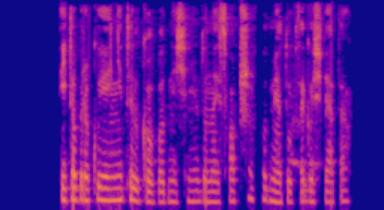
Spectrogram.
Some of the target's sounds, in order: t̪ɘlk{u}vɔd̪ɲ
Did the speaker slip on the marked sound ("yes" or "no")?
yes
